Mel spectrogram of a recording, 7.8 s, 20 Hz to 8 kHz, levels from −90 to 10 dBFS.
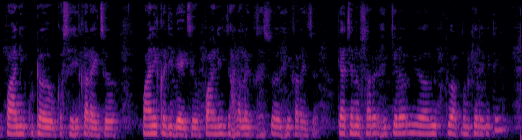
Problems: none marked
